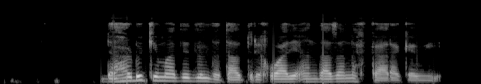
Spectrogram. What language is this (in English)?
Pashto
